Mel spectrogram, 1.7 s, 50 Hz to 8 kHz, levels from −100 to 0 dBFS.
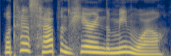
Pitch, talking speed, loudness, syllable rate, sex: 245 Hz, 245 wpm, -15 LUFS, 7.6 syllables/s, female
